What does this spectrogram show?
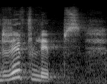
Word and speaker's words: RFLP: commonly we can pronounce them as riff lips.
